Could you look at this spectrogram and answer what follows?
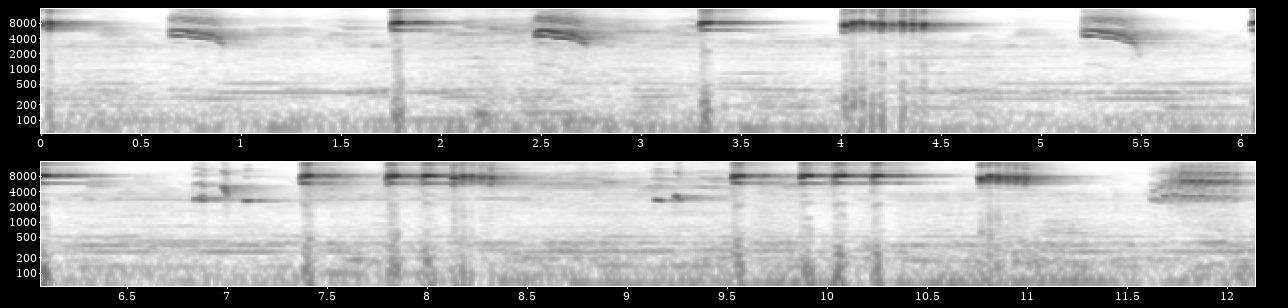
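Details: Konin trotol song for bird therapy and as a lure for ninja sunbirds: downslurred high whistles give way to a dense run of shrill chips and short rattles.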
